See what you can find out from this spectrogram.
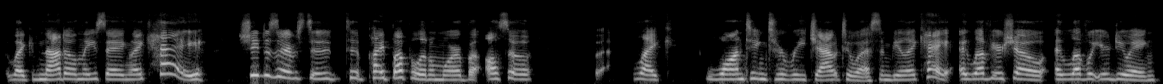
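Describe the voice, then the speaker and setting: A woman's voice: a little high, a bit bright, dry recording, studio quality. A woman in her thirties talking casually on a podcast, giggly and self-deprecating, as one of the show's players. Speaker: podcast cast member and player.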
